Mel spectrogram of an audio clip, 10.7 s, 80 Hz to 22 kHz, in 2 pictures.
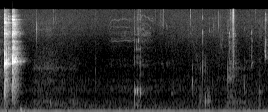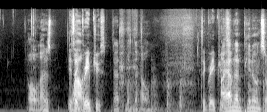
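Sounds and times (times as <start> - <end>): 
ceramic coffee mugs filled with wine clinking in a toast: 0.0 - 0.5
faint low hum: 0.0 - 10.6
sipping: 2.6 - 6.1
speech: 5.9 - 10.6.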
